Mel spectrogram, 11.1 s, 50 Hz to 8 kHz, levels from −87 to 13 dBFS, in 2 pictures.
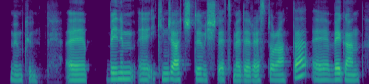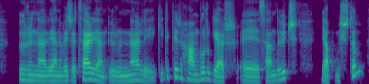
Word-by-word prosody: Mümkün. 145 -5 -10 0.4
Eee, 155 0 +3 0.3
benim, 180 +1 0
eee, 160 0 -2
2'nci 170 0 0
açtığım 160 0 +3
işletmede, 145 -3 0
restoranda, 150 - 0
eee, 155 -1 -2
vegan 155 -3 +4 0.4
ürünler, 145 -4 -2
yani, 135 -1 -2
vejetaryen 155 +4 +4
ürünlerle 135 +4 -3
ilgili 230 - -12
bir 230 -1 -1
hamburger, 165 - -1
eee, 120 -1 -2
sandviç 150 +11 -1 0.3
yapmıştım. - - +1
155 Hz, 110 wpm, -24 LUFS, 140-165 Hz, 0.4 s, vegan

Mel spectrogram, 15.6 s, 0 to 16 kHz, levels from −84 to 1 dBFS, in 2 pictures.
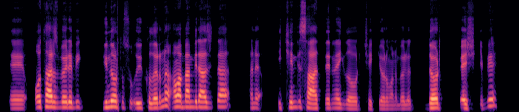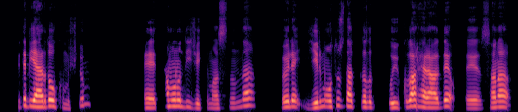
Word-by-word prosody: eee, 135 0 -5
o 175 - +1
tarz 180 -3 +5
böyle 170 0 +2
bir 175 -3 -11 0.3
gün 170 +2 -1
ortası 180 -4 +2
uykularını 155 +6 0
ama 180 +1 +4
ben 175 0 +3
birazcık 170 -2 +1
da, 185 -1 +1 0.3
hani, 150 0 -8 0.3
ikindi 170 +3 -6
saatlerine 145 -2 0
doğru 120 -2 -4
çekiyorum. 120 0 -11
Hani 120 0 -15
böyle 125 0 -9 0.3
16.00, 150 0 +7 0.3
17.00 140 -2 0
gibi. 215 +2 -4 0.6
Bir - - -23
de 225 - +2
bir 200 - -6
yerde 185 +1 +7
okumuştum. 195 - -2 0.8
Eee, 150 -1 0
tam 205 0 -3
onu 200 -2 +1
diyecektim 145 -4 -11
aslında. 155 +11 -6 0.4
Böyle 185 +1 0
20, 160 +8 -1
30 195 +2 -5
dakikalık 180 -4 -1 0.2
uykular 175 +7 +2
herhâlde, 160 +2 +3 0.2
eee, 135 0 -4
sana, 170 +5 0
170 Hz, 155 wpm, -24 LUFS, 145-185 Hz, 0.8 s, 16.00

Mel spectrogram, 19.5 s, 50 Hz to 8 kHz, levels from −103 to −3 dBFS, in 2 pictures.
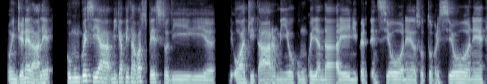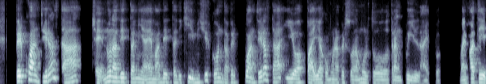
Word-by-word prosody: o 125 - 0
in 120 - +2
generale, 125 +1 +3 0.3
comunque 145 +5 +4
sia 150 -6 +4
mi 130 +1 -2
capitava 145 +1 0
spesso 135 -4 -2
di: 115 0 -2 0.6
o 120 - 0
agitarmi, 115 -1 0
o 115 -1 -1
comunque 115 +1 -4
di 120 - +3
andare 110 0 +1
in 110 0 -1
ipertensione, 115 0 -1
o 110 - -2
sotto 110 +1 -7
pressione. 115 0 0 0.3
Per 175 0 +7
quanto 190 -6 +4
in - - +6
realtà 180 - +1 0.2
cioè 110 -4 -2
non 160 +8 +2
a 155 - +7
detta 145 -2 0
mia, 125 -4 -2
eh, 125 - 0
ma 115 -1 -2
a 120 - -3
detta 135 -1 -3
di 115 -1 -6
chi 135 +3 +1
mi 125 0 -3
circonda, 140 - -4
per 125 -1 -7
quanto 150 -6 -1
in 155 - +3
realtà, 150 -9 0
io 135 -1 +1
appaia 125 -1 +1
come 115 0 -7
una 115 -1 -3
persona 115 -2 -6
molto 110 -2 -3
tranquilla, 100 -3 -4
ecco. - - -16 0.4
Ma, 105 - -2
infatti 130 +3 +2
120 Hz, 155 wpm, -22 LUFS, 115-140 Hz, 0.6 s, Per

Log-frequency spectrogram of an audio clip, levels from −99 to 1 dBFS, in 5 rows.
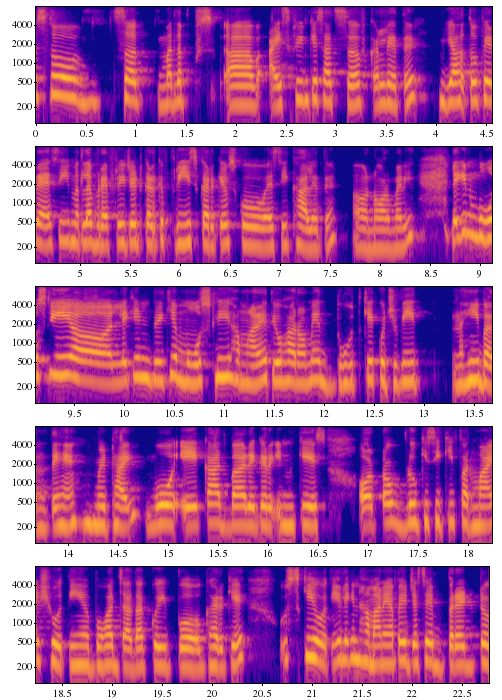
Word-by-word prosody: उसको 295 +2 0 0.6
सब 260 -3 0 0.2
मतलब 245 +2 -2
स - - -6
अ, - - 0 0.4
आइसक्रीम 220 +5 -3
के 265 - 0
साथ 250 -2 -1
सर्व 225 -1 -1
कर 210 - -3
लेते 230 +4 -2 0.3
या 240 -1 +3
तो 250 - +3
फिर 255 -2 +5
ऐसे 220 +3 +1
ही 250 - -5
मतलब 235 0 0
रेफ़्रीजरेट 230 +2 0
करके, 225 +1 -1
फ़्रीज़ 240 -1 -4
करके 220 0 0
उसको 225 -1 -4 0.2
ऐसे 200 +2 -3
ही - - -10
खा 205 -3 0
लेते 190 0 -5
हैं, 275 - -10 0.2
अ, 195 - -5
नॉर्मली। 195 +8 -4 0.4
लेकिन 340 -9 +3
मोस्टली 295 +3 +4
अ, 250 -5 +4
लेकिन 280 +4 +1
देखिए 255 +4 -1
मोस्टली 245 +5 +1
हमारे 230 +2 +1
त्योहारों 245 -2 +2
में 260 -2 -1
दूध 230 +1 -7
के 260 - +2
कुछ 240 -1 -3
भी 245 - +2 0.4
नहीं 245 +4 +2
बनते 200 -4 +1
हैं 215 +3 0 0.2
मिठाई। 210 -2 +1 0.2
वो 225 +1 +6
एक-आध 420 - +3
बार 215 0 +4
अगर 215 0 +3
in 215 +1 -3
case 215 -1 +1 0.4
out 210 +2 +3
of 235 0 +1
blue 235 +1 +3
किसी 240 0 -3
की 240 +3 -8
फ़रमाइश 220 +2 0
होती 220 -2 +1
है 215 -1 -1
बहुत 215 0 0
ज़्यादा 200 -1 0
कोई 210 -1 +2 0.2
ब, 190 -1 +3
घर 205 -2 +1
के 275 - +2 0.4
उसकी 280 +3 +1
होती 235 -4 +4
है। 260 - +3
लेकिन 265 0 +1
हमारे 225 -2 +1
यहाँ 225 - +1
पे 250 - +5
जैसे 240 +1 +3 0.2
ब्रेड 215 -1 +2
230 Hz, 200 wpm, -23 LUFS, 215-255 Hz, 0.6 s, वो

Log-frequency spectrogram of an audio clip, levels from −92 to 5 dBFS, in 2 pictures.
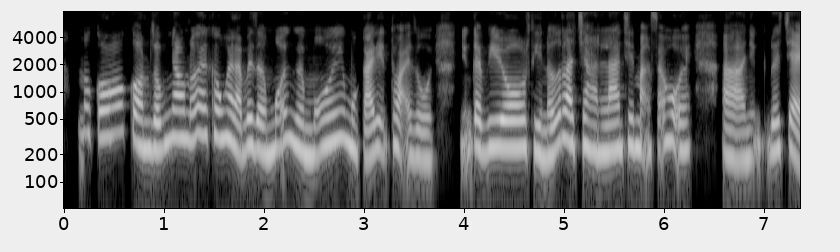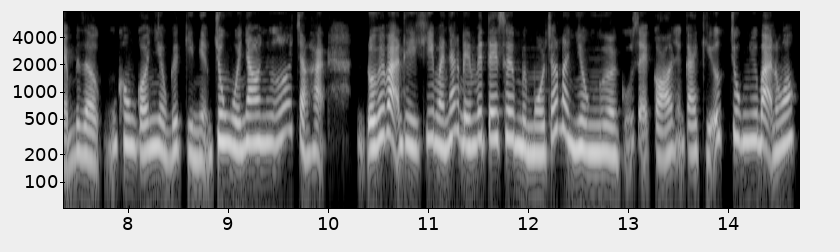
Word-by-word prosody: nó 345 - -7
có 330 +3 +1
còn 255 -8 0
giống 230 +5 0
nhau 310 -1 +2
nữa 295 +2 -1
hay 335 -1 -1
không? 310 -2 -1
Hay 285 - +3
là 215 - +1
bây 255 +3 +1
giờ 220 -3 +1
mỗi 245 +8 -1
người 255 -7 0
mỗi 255 +10 0
một 250 -5 0
cái 185 +2 +1
điện 235 0 -5
thoại 235 -7 -3
rồi, 180 -2 -4 0.3
những 255 -1 -10
cái 240 -2 +1
video 240 +1 +3
thì 215 -2 -1
nó 195 +2 0
rất 275 +5 -1
là 280 -2 +4
tràn 235 -5 -2
lan 225 +1 +2
trên 250 0 -2
mạng 225 -2 -3
xã 245 +3 -8
hội 275 -5 -1
ấy, 230 - -5 0.3
à, 185 -4 -1
những 190 - -9
cái - - -25
đứa 220 +1 -1
trẻ 225 -10 -2
bây 210 +6 -4
giờ 180 -4 +1
cũng 240 +2 -8
không 255 -1 0
có 215 -1 +2
nhiều 235 -3 +2
cái 230 - -1
kỷ 205 - -4
niệm 180 +2 -5
chung 275 +2 +4
với 230 -1 +3
nhau 270 +1 +4
nữa, 275 +7 -1
chẳng 200 - -2
hạn. 215 - -4 0.4
Đối 235 +1 +6
với 315 +5 +2
bạn 345 -6 +5
thì 255 -3 0
khi 300 +5 -4
mà 250 -2 +3
nhắc 325 +8 0
đến 255 -1 +2
VTC11 285 -8 +2
chắc 365 +4 -2
là 370 - +1
nhiều 235 -3 +4
người 215 -2 +2
cũng 250 +4 -17
sẽ 290 - -6
có 190 0 -1
những 255 +4 -9
cái 215 -1 -3
ký 200 -1 -10
ức 315 - -4
chung 290 -3 -1
như 285 0 +1
bạn, 260 -5 +3
đúng 235 +4 +1
không? 285 - +3
245 Hz, 320 wpm, -23 LUFS, 215-280 Hz, 0.4 s, Đối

